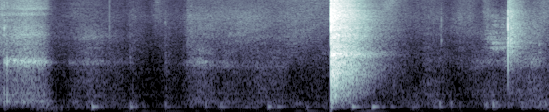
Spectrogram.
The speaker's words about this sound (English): That was a shit clap.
